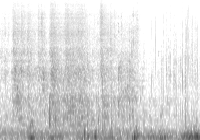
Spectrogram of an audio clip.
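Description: Water splashes as a mug is dipped into a bucket.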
